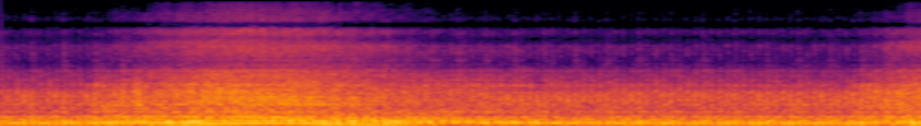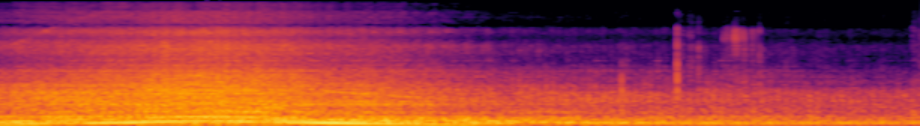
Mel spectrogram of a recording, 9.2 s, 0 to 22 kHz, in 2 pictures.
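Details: 2006 Jeep Liberty 2.8 CRD 4x4 turbocharged, intercooled diesel, all-stock exhaust with catalytic converter and muffler, likely untuned: idle clatter swells into a smooth rev around the fifth second and settles back evenly; normal, healthy revving.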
